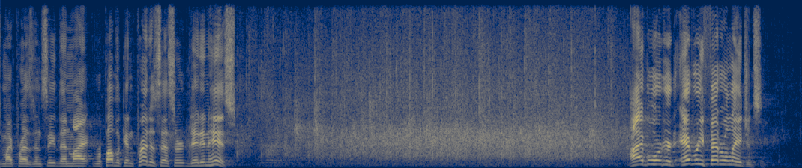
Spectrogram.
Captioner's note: applause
